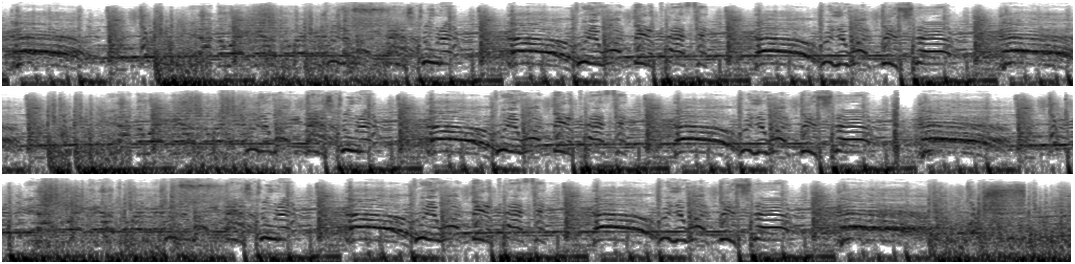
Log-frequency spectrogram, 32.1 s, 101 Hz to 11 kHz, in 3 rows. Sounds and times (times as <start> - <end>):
Music: 0.0 - 32.1.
